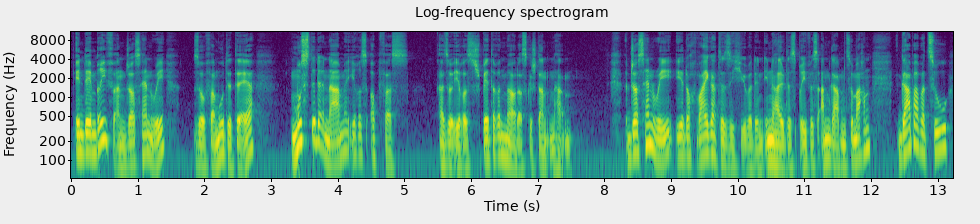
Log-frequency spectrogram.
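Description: An actor playing a composed, resolute doctor who narrates a radio crime story in a measured, matter-of-fact way. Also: male voice, fairly low pitch, sing-song. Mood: measured narration. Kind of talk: scripted first-person crime drama narration.

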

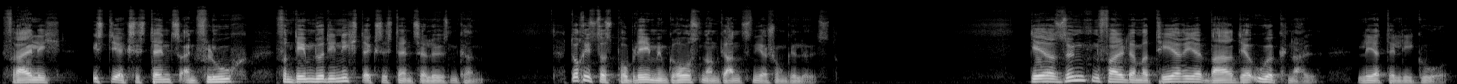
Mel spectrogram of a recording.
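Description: A man reading his own philosophical short prose aloud in a calm, measured way, as a radio literary reading. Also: lowish voice.

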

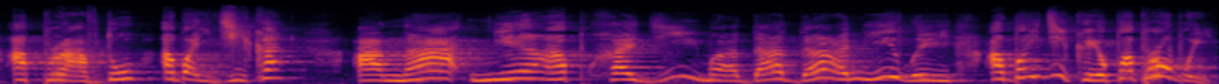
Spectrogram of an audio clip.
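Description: A woman's voice: high voice, a bit bright, heavily acted. An actress playing a sly, teasing woman who preaches in a sing-song, folksy way in a 1950s Russian stage drama.

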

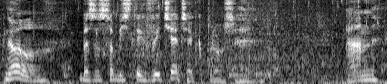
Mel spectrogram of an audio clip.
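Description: Zrzędliwy rozbitek, dość wysoki głos, chlupot wody. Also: male voice, a little high, sing-song, measured pace, noisy background. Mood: wry. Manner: bickering, exclamatory, correcting. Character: plane-crash survivor adrift at sea, pedantic, grumbling, touchy man. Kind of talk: Polish radio play dialogue. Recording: loud splashing water sound effects behind. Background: sea water sounds.

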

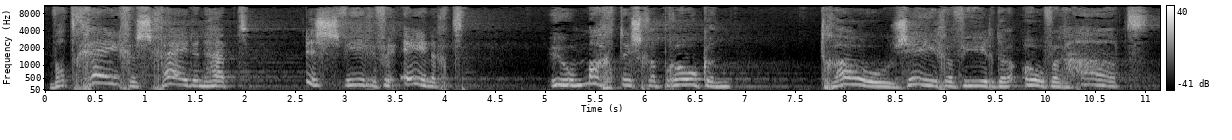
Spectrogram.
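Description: A man's voice: sits high, expressive, drawn-out words, fairly bright tone, exaggerated voice. An actor playing a noble, lovelorn playing-card king in a children's audio play, with stately, old-fashioned diction. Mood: solemn, triumphant. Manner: solemn, stately, archaic diction. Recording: long reverberant hall.

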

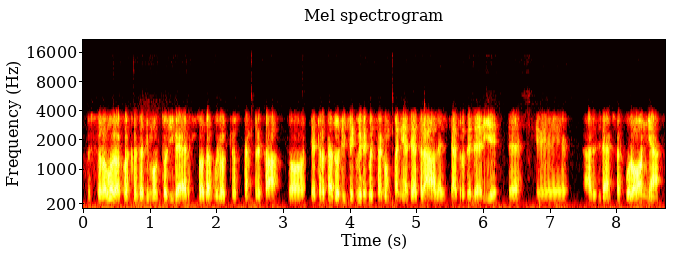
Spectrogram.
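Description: A man's voice: low voice, fairly quick, hardly any pauses, slightly rough. A man answering interview questions as a film director over the phone on a radio programme. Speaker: documentary director being interviewed. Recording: narrow, tinny phone line.

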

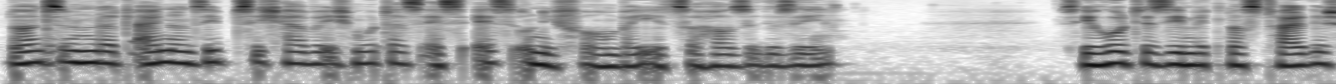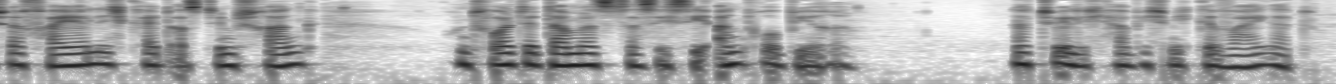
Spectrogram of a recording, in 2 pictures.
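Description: Sixty-year-old estranged daughter, guarded and measured, lowish husky voice. Radio drama dialogue and narration. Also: female voice, little pitch movement, darkish tone, no room sound, studio quality, full character voice. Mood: reflective, restrained. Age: 60s. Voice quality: husky, low, creaky. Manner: measured, restrained, hesitant.

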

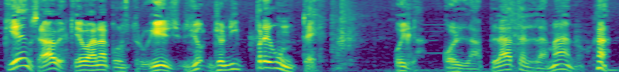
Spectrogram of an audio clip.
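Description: A hopeful, excitable father talking on the phone in a radio serial. His pitch swings widely while his speech moves slowly, with pauses for the unheard other side. He sounds middle-aged. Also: vocal fry, a little hiss or hum. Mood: excited, evasive. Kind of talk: radio drama acting.

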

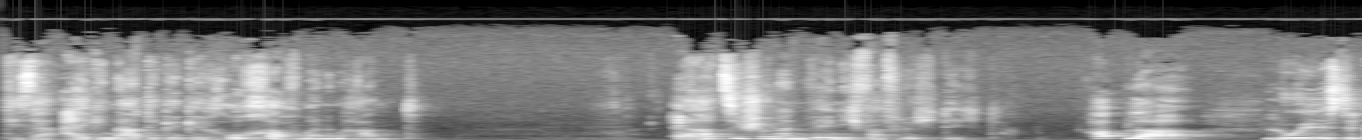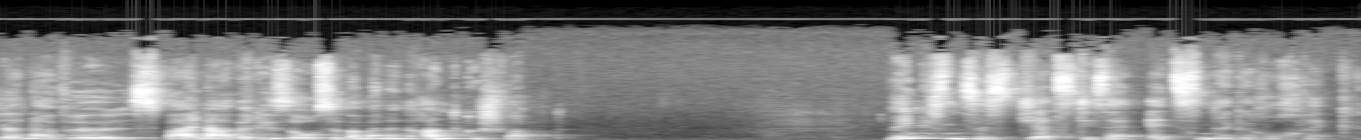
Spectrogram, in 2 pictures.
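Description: An actress in a German radio drama playing a fussy, gossiping sauce boat who speaks in a deliberate, precise, confiding manner. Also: female voice, on the low side, lively intonation, warm tone, echoey room, close to an everyday voice.

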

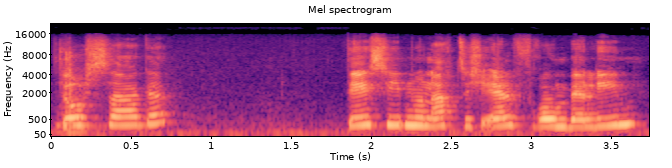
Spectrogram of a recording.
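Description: A fairly high voice of an airline secretary. She is brisk and matter-of-fact with a slightly sardonic edge, in 1950s radio acting style. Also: steady tone. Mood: businesslike. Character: brisk, dry female office secretary at an airline.

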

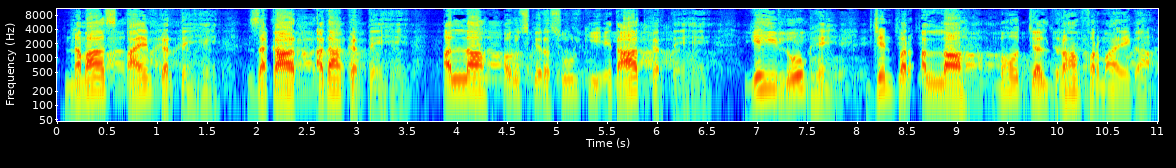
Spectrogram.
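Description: Higher-voiced man reading scripture translation formally. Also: fairly bright tone. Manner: formal, deliberate enunciation. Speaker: translation reader, radio presenter.

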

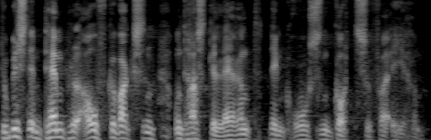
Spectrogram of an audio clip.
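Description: A man's voice: lowish voice, animated, moderate pace, breathy edge, dry recording, studio quality. An actor playing a stern, devout temple priest and father, solemn and admonishing in a German radio play. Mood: solemn warning.

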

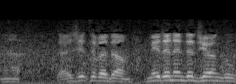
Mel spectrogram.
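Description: A man's voice: fairly high pitch, fast, close to an everyday voice. A man acting a sarcastic, complaining expedition companion in a Dutch radio drama, with a mocking manner. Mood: wry. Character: grumbling, sarcastic male travel companion, hungry and weary. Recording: noisy old radio play recording.

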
